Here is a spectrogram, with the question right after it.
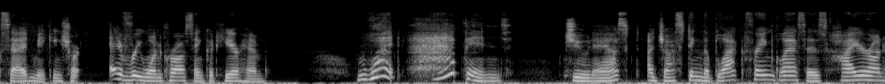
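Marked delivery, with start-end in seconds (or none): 3.5-5.1 put-on curious girl. June asks curious question.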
